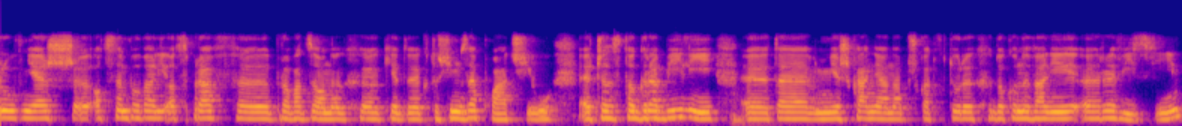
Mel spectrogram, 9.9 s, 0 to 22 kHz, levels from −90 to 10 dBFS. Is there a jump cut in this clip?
no; 0 cuts

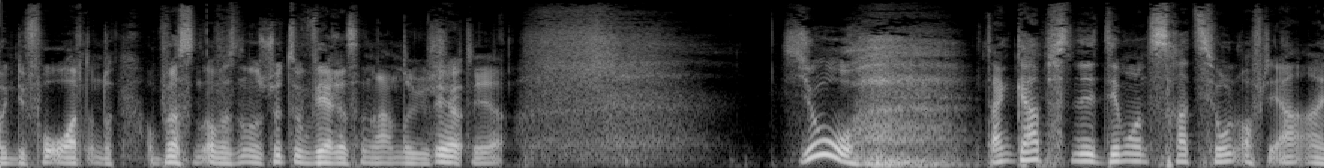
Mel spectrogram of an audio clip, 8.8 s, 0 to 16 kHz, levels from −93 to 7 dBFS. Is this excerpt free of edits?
yes; 0 cuts

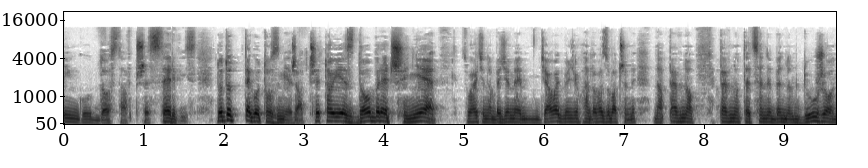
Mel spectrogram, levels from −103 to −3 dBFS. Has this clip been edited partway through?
yes; 1 cut; at 8.1 s

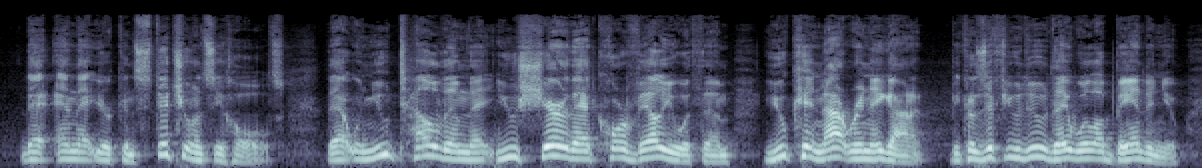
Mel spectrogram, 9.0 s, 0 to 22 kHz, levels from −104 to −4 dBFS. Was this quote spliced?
no; 0 cuts

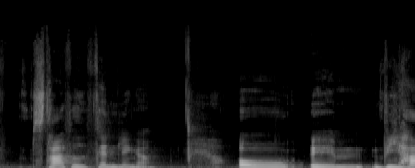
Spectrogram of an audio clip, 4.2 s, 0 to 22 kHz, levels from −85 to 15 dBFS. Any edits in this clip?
yes; 2 cuts; at 1.0 s, 3.0 s

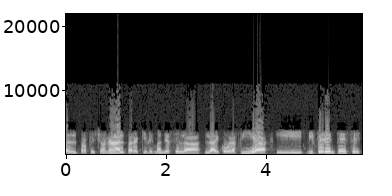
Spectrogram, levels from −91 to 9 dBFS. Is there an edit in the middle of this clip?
yes; 2 cuts; at 2.7 s, 4.1 s

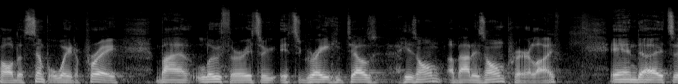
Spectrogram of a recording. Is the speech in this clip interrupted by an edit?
no; 0 cuts

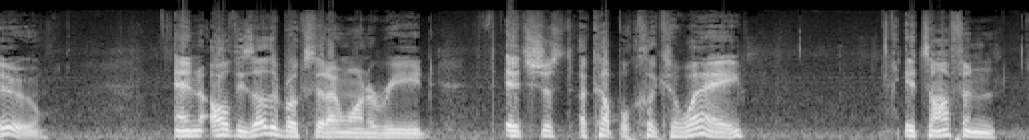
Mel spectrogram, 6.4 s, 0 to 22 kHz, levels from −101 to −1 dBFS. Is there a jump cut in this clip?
no; 0 cuts

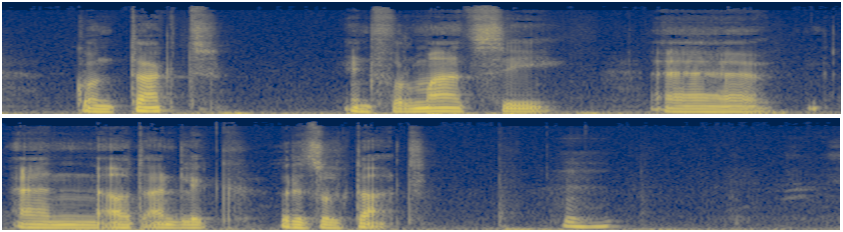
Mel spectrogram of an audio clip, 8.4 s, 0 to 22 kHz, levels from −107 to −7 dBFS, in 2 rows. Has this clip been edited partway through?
yes; 2 cuts; at 3.2 s, 4.7 s

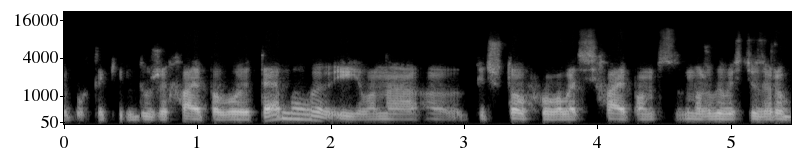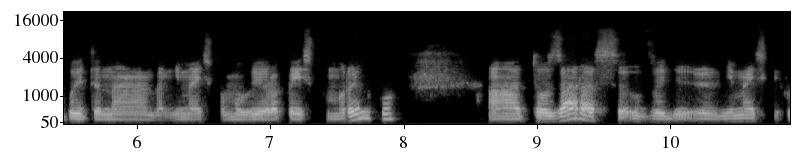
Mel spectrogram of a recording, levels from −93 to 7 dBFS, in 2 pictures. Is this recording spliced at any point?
no; 0 cuts

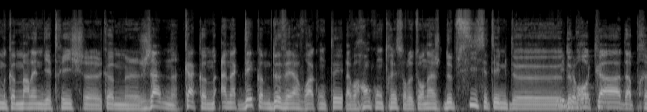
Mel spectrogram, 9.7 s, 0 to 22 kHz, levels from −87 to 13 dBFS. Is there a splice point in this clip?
yes; 6 cuts; at 1.5 s, 2.7 s, 3.6 s, 5.1 s, 6.6 s, 7.6 s

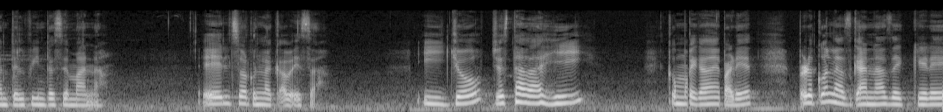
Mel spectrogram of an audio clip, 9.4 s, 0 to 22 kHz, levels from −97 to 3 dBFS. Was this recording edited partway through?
yes; 5 cuts; at 2.5 s, 4.9 s, 6.9 s, 7.2 s, 8.2 s

